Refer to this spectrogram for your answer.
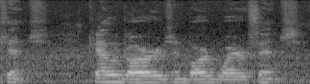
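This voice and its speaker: A man talks at a moderate pace. Noticeable background noise and audible room echo come through. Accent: American. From US Pacific Northwest. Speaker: poet. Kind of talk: poetry reading.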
